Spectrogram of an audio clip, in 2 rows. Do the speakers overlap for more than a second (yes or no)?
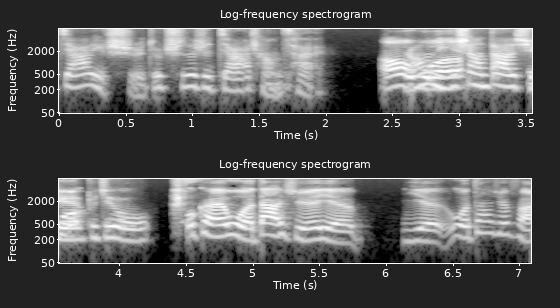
yes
